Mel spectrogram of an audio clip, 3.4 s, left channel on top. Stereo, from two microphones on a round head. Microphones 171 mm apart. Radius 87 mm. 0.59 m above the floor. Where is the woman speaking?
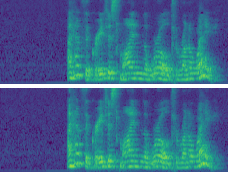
25° right (ahead or behind), 0.7 m; by 3.3 s centre (ahead or behind), 1.0 m.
